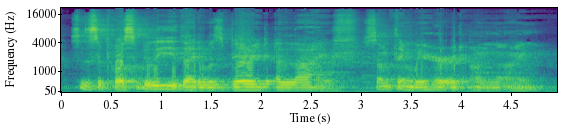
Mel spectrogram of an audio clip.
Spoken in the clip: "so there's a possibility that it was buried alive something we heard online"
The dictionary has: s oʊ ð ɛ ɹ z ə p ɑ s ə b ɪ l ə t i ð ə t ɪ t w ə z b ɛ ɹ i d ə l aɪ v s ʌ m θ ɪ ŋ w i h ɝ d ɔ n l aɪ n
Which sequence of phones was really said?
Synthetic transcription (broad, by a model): s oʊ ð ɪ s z ə p ɑ s ə b ɪ l ə t i ð ə t ɪ t w ə z b ɛ ɹ i d ə l aɪ v s ʌ m θ ɪ ŋ w i h ɝ d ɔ n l aɪ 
